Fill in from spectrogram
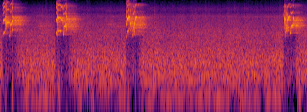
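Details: Lovebird calling out to a rival, giving four sharp, piercing high squeaks at irregular gaps of one to three seconds against constant hiss.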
